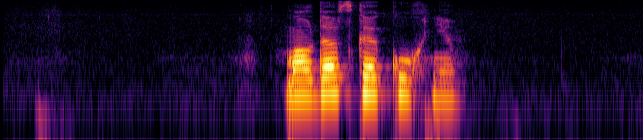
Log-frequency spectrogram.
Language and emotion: Russian, neutral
